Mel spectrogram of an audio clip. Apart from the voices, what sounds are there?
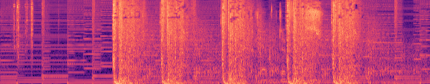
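shotgun firing in a video game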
